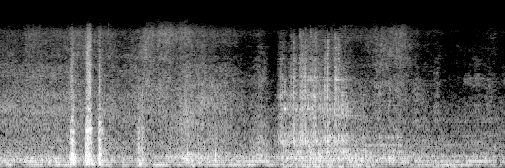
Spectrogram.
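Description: Skis on a packed snow slope: a quick run of sharp clicks about a second in, then a second or so of skis scraping over the snow as the skier sets off, over a steady low hum.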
